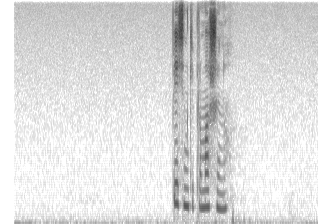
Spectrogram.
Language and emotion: Russian, neutral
